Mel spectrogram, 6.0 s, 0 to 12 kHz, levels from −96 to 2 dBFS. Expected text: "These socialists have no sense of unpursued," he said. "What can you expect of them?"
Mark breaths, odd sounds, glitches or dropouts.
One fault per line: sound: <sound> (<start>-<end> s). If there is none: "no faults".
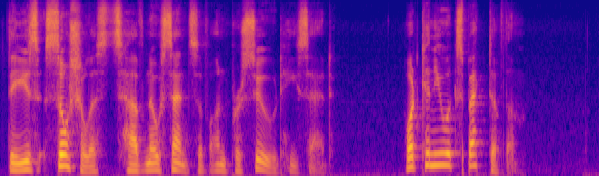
no faults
